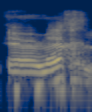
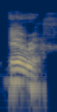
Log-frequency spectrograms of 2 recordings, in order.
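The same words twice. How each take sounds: First: The stress is on the last syllable. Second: The stress is on the first syllable. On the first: The speaker calls it wrong. "the accent is not going to be on the last syllable" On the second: The speaker calls it right. "The accent shifts one syllable up"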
